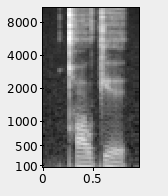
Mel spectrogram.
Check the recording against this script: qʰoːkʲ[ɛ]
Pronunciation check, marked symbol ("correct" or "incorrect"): incorrect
